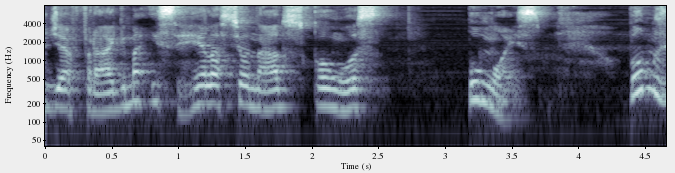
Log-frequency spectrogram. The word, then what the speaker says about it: diafragma: Aquela seta de baixo é o músculo, eu já falei na aula, é o músculo diafragma. Olha como se escreve diafragma. Diafragma, com o G mudo.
